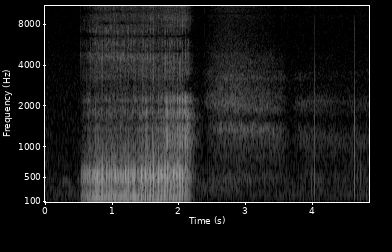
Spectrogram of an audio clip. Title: Snoring: keep this guy off his back.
